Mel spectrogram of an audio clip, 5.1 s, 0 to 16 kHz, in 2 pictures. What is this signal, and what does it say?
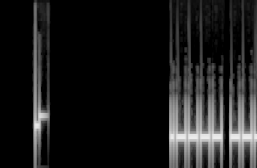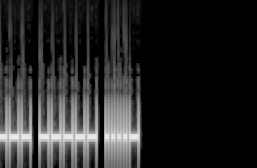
Morse code, heard as a keyed tone, about 38 wpm, 700 Hz. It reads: 1004
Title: Numbers - 4-Digit 40wpm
